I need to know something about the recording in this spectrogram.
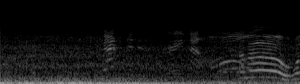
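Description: A teenage girl shrieks with high, wavering screams close by.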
